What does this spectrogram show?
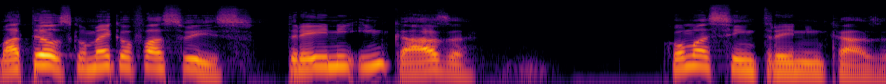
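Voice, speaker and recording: A man at a moderate pace on a very clean recording with a silent background, dry and close with no echo. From Brazil, Brasília. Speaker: copywriter, conference speaker. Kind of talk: conference talk. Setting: stage with audience. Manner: animated.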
